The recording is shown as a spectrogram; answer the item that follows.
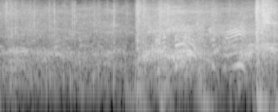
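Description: A film soundtrack. For about two seconds there are light, quick footfalls. Then a louder tangle of overlapping growling, groaning voices begins, the sound of walkers and fighters clashing.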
